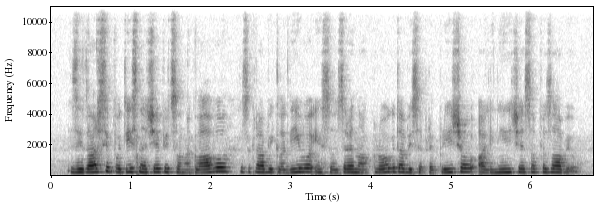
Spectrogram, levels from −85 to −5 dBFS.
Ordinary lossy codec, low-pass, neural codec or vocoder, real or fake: none; none; none; real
